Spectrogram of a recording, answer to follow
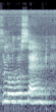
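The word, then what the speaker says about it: fluorescent: Next आता है फ्लोरोसेंट, ठीक है, फ्लोरोसेंट ऐसे बोलेंगे, सी साइलेंट रहा, एस का यूज हमने किया, फ्लोरोसेंट।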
